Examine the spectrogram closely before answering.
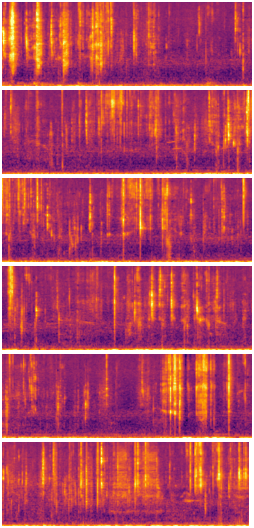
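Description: Boiled crayfish shells cracked and peeled apart by hand, with biting and chewing of the meat: irregular sharp cracks and crunches that come in clusters.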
